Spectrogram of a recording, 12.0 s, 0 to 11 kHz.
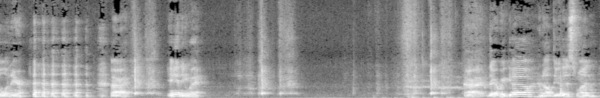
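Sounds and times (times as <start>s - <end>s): knife slicing potato on board: 2.5s - 3.2s, 4.7s - 6.0s, 7.4s - 9.3s.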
